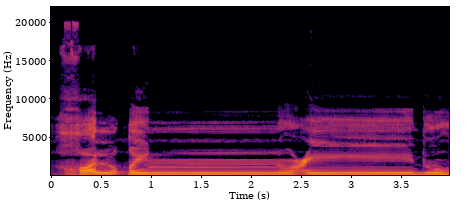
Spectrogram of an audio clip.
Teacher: خلق میں خا جو ہے یہ حروف مستعلیہ ہے، قاف بھی حروف مستعلیہ میں سے ہیں، یہ دونوں حرف موٹے ہوں گے۔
